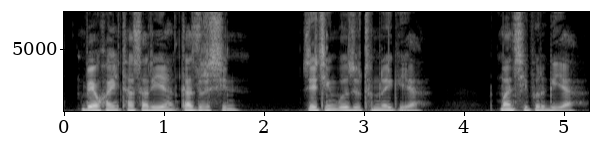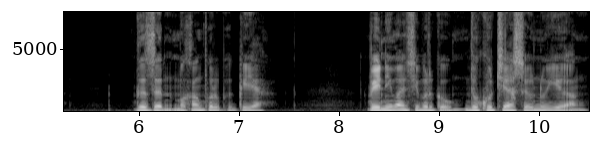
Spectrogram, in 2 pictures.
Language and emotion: Bodo, sad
